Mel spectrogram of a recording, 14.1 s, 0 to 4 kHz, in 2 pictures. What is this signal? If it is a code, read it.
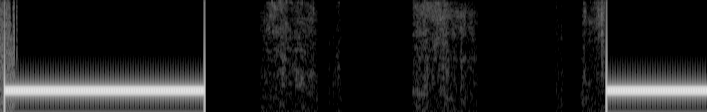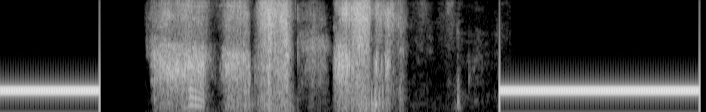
Ringback tone (North America), 440 + 480 Hz.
